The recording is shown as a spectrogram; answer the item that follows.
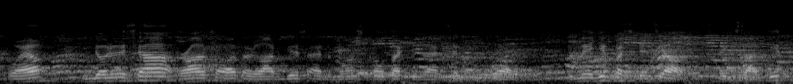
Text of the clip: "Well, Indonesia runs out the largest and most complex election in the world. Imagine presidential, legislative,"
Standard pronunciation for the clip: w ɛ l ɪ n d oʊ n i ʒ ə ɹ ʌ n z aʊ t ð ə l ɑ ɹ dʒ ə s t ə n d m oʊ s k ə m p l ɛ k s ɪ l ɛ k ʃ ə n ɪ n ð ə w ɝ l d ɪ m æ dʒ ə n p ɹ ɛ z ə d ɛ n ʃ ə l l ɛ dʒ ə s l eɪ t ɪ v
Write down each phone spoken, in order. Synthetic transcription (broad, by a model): w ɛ l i n d oʊ n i s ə ɹ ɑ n s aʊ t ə l ɑ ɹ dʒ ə s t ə n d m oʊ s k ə p ɛ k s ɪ n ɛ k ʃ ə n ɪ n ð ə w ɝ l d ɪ m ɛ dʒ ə n p ɹ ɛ s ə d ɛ n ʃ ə l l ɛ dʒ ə s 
